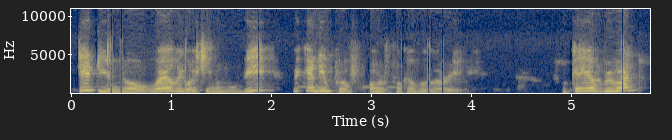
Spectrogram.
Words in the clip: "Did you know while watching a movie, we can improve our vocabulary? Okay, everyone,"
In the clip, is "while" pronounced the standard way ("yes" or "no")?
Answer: no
